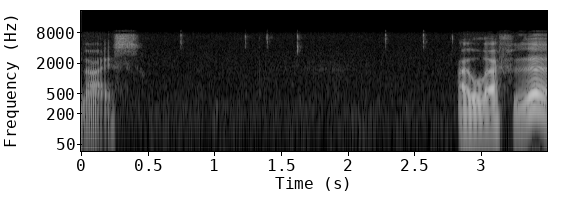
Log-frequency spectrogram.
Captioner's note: mouse clicking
